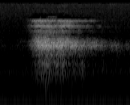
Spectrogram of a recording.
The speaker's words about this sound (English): I want you to take a deep breath. Let it out.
